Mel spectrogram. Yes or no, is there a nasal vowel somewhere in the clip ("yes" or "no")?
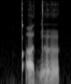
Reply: yes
